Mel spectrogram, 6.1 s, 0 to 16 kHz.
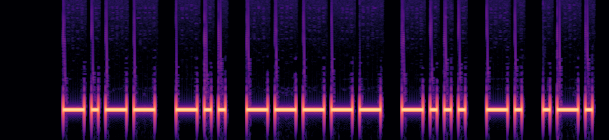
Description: Morse code, heard as a keyed tone, about 17 wpm, 700 Hz. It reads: YD0BNR
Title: DXCC-100 Call Signs - 6 Characters - Repeated 3x - 17wpm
